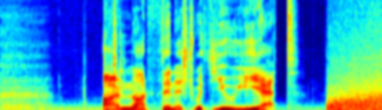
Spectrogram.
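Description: A young man shouts fiercely up close.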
